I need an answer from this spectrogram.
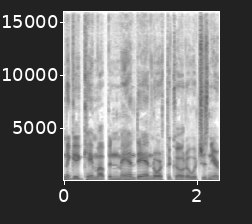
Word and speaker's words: Mandan: anybody else in the country would call it Mandan Mandan sounds like the way somebody would pronounce it just to piss off somebody from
